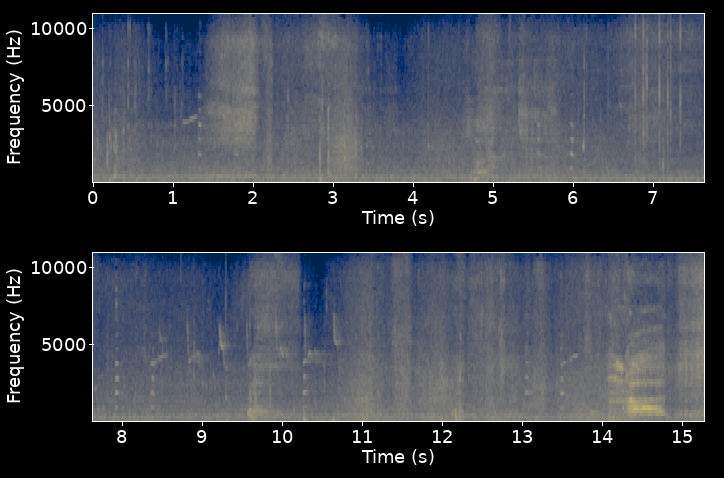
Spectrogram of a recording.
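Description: Faint outdoor pond ambience with distant waterfowl calls and a few short noisy rustles or splashes.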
